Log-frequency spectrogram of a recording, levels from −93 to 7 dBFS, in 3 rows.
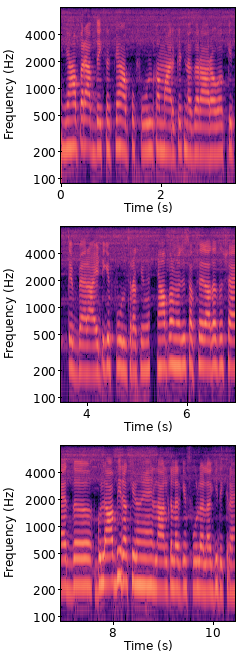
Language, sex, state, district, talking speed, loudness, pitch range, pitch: Hindi, female, Uttar Pradesh, Jalaun, 235 wpm, -21 LUFS, 200-225 Hz, 215 Hz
